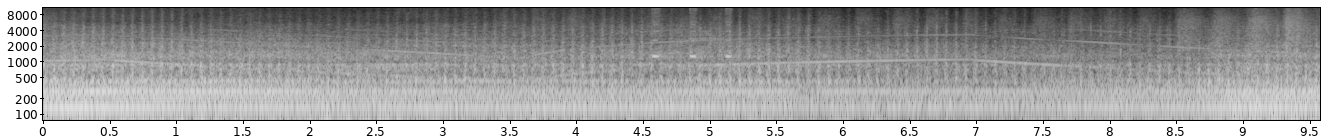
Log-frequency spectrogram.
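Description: Cartoon helicopter sound effect: a steady engine and rotor hum with a whine that slowly rises and falls in pitch, twice.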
